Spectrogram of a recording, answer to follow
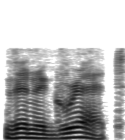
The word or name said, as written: vinaigrette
